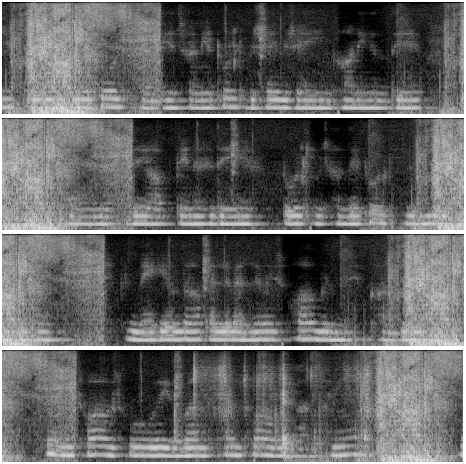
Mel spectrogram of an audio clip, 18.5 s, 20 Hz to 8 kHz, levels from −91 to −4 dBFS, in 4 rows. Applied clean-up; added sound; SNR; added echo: none; Tearing; -4 dB; reverberation time 0.3 s.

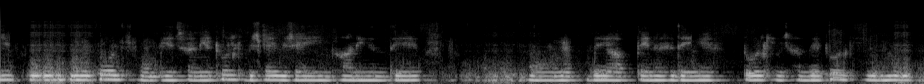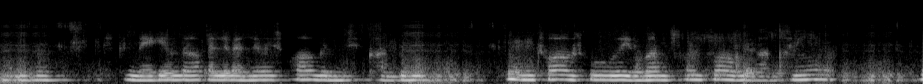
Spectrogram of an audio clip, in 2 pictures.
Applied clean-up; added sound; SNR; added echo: neural separator model SepFormer DNS4.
